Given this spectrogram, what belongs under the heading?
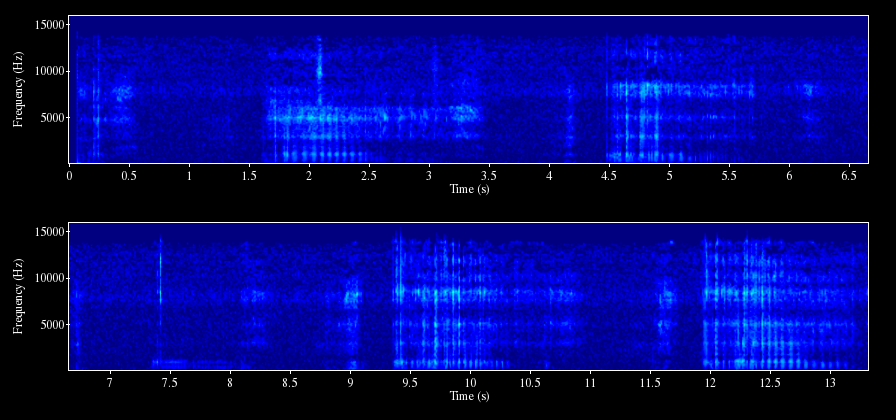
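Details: Snoring: repeated rattling, buzzy snores at about five per minute, each lasting a second or two, with quiet pauses between.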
